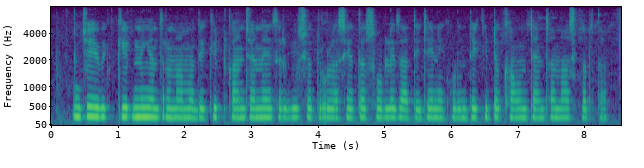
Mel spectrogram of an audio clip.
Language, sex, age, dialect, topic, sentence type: Marathi, female, 18-24, Standard Marathi, agriculture, statement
